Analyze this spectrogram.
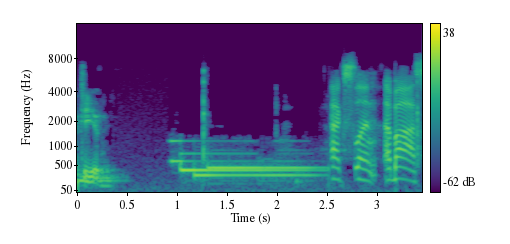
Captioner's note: signal sound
